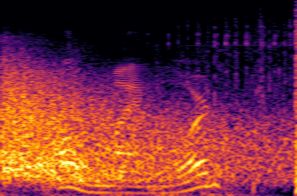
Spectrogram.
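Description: Gunfire in the video game Batman Arkham Asylum, a dense burst of rapid shots rattling loudly throughout, with a gliding electronic tone weaving under it and a sharp hit at the end.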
